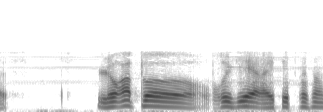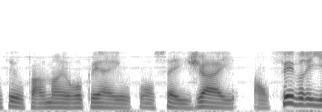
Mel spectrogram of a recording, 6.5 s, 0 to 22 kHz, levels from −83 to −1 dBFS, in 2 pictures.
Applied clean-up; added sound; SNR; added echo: neural separator model SepFormer WHAM!.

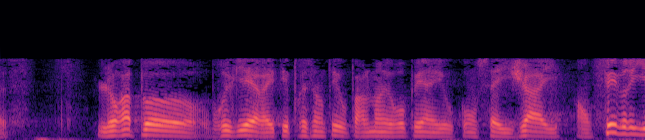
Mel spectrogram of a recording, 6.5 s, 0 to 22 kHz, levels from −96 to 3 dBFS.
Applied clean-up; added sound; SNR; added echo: none; none; none; none.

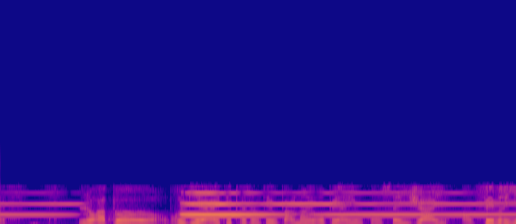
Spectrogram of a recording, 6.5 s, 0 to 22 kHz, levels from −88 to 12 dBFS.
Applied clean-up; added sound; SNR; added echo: none; Wind instrument, woodwind instrument; -4 dB; none.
